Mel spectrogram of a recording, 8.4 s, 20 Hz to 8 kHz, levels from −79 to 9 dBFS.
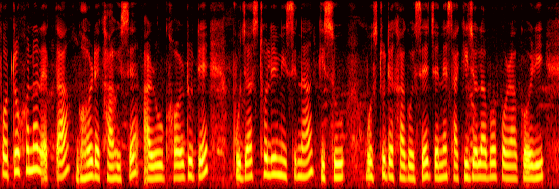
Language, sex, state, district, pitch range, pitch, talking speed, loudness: Assamese, male, Assam, Sonitpur, 200-230 Hz, 215 Hz, 135 wpm, -14 LUFS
